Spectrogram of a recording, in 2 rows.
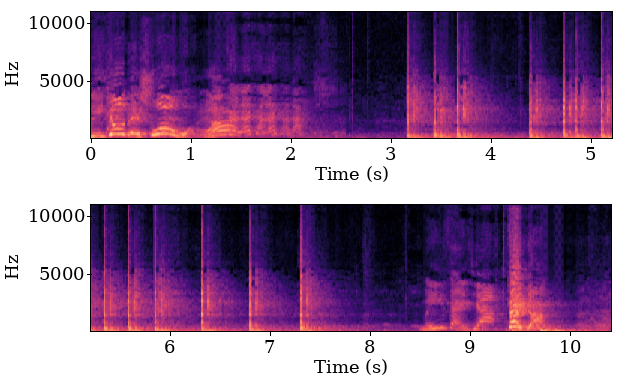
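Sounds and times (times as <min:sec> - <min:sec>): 
speech: 0:00.0 - 0:02.2, 0:08.5 - 0:09.9
laughter: 0:01.2 - 0:03.2, 0:09.8 - 0:10.4
knocking on a door: 0:03.2 - 0:07.8.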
